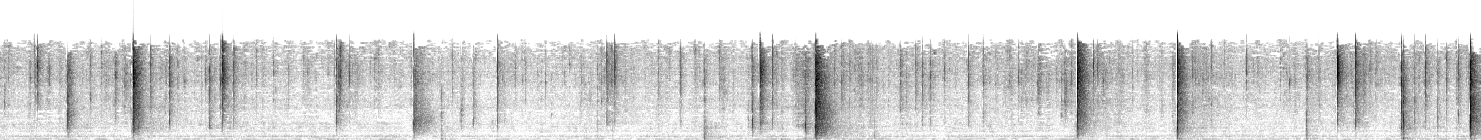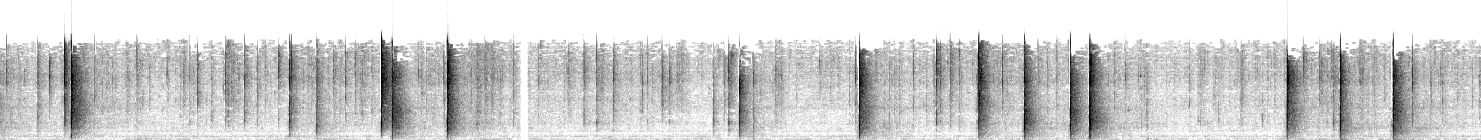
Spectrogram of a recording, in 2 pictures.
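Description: Logs burning in a fireplace, crackling with irregular sharp pops, some single and some in quick clusters, over a faint steady low hum.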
